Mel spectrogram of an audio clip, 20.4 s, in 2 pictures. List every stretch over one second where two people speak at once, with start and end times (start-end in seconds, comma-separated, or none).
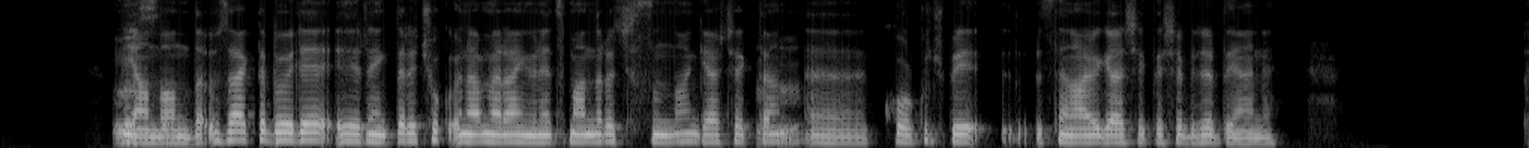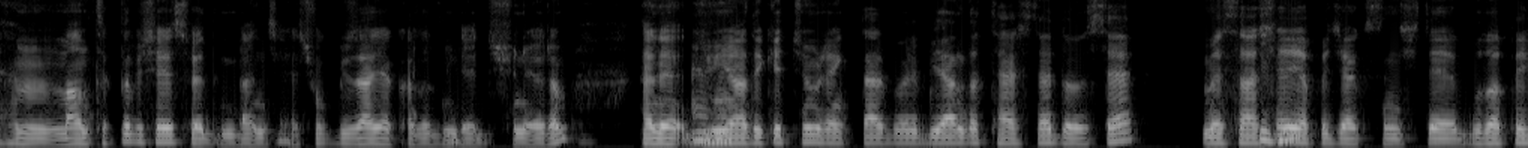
none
